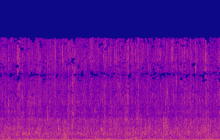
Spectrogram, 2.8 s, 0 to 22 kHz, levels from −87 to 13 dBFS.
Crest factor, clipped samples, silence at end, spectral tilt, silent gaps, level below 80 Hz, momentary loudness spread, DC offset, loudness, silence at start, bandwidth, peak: 16 dB; under 0.1%; 0 s; -3 dB/octave; none; -38 dBFS; 1 LU; under 0.1%; -34 LUFS; 0 s; 16.5 kHz; -18 dBFS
